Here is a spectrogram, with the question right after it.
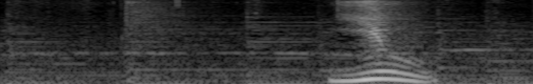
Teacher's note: மேல்வாய்ப்பல்லை கீழ் உதடு பொருந்துவதால் பிறக்கிறது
